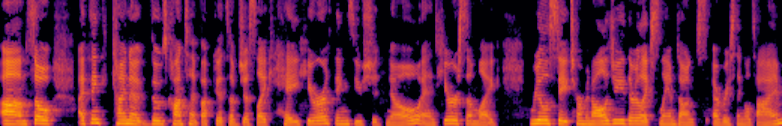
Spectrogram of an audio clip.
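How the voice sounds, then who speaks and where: Over a silent background in a very clean recording, a woman speaks in an ordinary speaking voice. Her pitch is medium, her intonation fairly even, and her pace moderate. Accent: American. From Colorado mountains. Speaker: real estate agent. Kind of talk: interview.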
